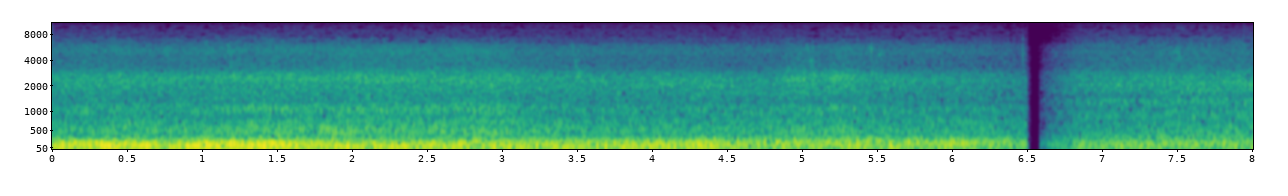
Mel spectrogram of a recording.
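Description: A low, uneven outdoor rumble with no clear events, which cuts out for a moment about six and a half seconds in.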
